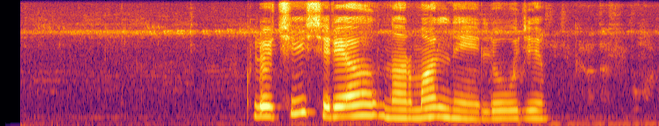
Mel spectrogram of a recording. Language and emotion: Russian, sad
